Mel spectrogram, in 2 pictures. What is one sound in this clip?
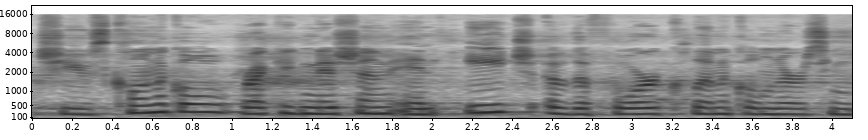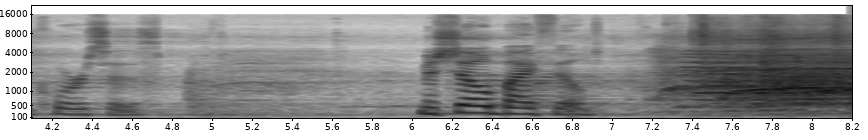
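A woman speaks clearly into a microphone in a large echoing hall.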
